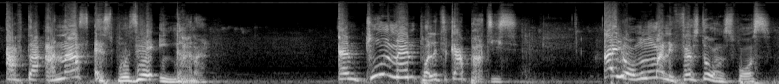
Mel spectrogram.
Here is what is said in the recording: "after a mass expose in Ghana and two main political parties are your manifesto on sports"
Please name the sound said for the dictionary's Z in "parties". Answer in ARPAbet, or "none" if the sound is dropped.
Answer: S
